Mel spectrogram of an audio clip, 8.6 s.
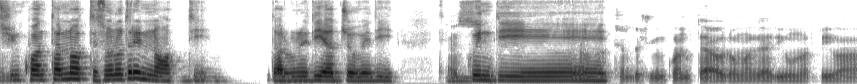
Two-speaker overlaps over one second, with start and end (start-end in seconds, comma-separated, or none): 4.5-6.1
